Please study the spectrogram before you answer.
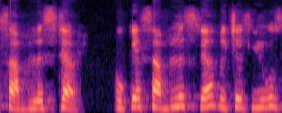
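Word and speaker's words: Sublist3r: It is pronounced as Sublister even though it is written as Sublist 3R.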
